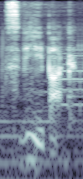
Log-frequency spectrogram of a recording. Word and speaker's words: Zwieback: How to pronounce? Just say it. Zwieback.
